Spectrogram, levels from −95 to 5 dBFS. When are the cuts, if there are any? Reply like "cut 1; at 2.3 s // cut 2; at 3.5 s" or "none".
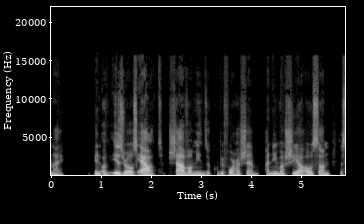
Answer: cut 1; at 1.0 s // cut 2; at 1.7 s // cut 3; at 3.3 s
